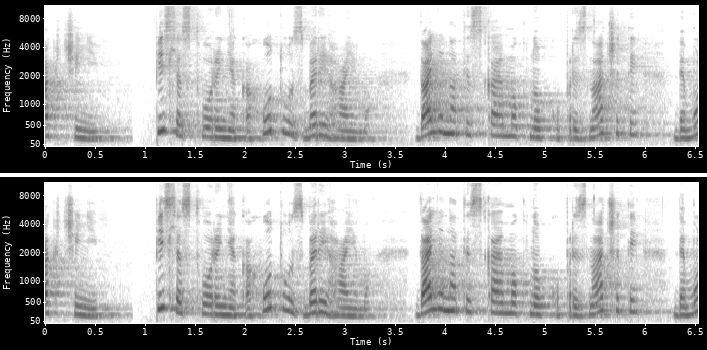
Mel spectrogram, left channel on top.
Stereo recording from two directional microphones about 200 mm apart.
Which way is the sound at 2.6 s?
20° right (ahead or behind).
